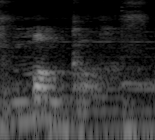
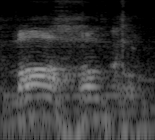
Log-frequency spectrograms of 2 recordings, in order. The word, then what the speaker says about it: Ma Hunkle: her that it was Munkle. The Guardian suddenly appears, and around the corner, the aging members of the Justice Society of America step into view. It's pronounced Ma Hunkle.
